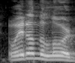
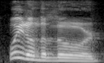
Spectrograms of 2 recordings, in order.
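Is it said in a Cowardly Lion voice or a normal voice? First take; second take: normal; Cowardly Lion. First: It is said in his normal voice. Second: It is said in a Cowardly Lion voice.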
